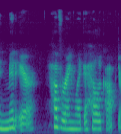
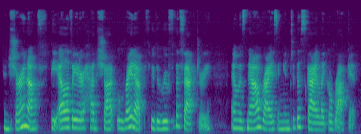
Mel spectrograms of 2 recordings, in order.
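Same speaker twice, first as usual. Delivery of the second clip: ordinary delivery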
